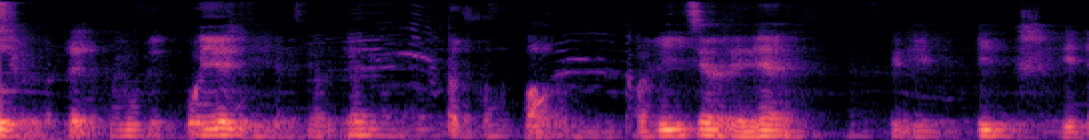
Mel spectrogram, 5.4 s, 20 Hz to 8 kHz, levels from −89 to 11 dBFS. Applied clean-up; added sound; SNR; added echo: neural mask model DeepFilterNet 3.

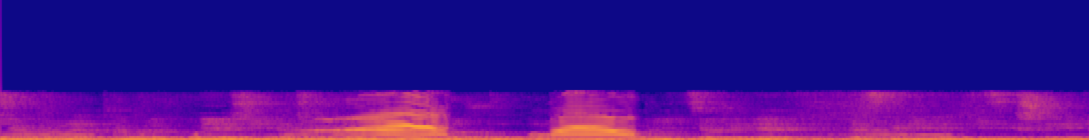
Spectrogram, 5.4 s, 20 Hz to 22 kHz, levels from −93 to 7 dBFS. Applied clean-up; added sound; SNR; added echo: none; Meow; 2 dB; reverberation time 1.2 s.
